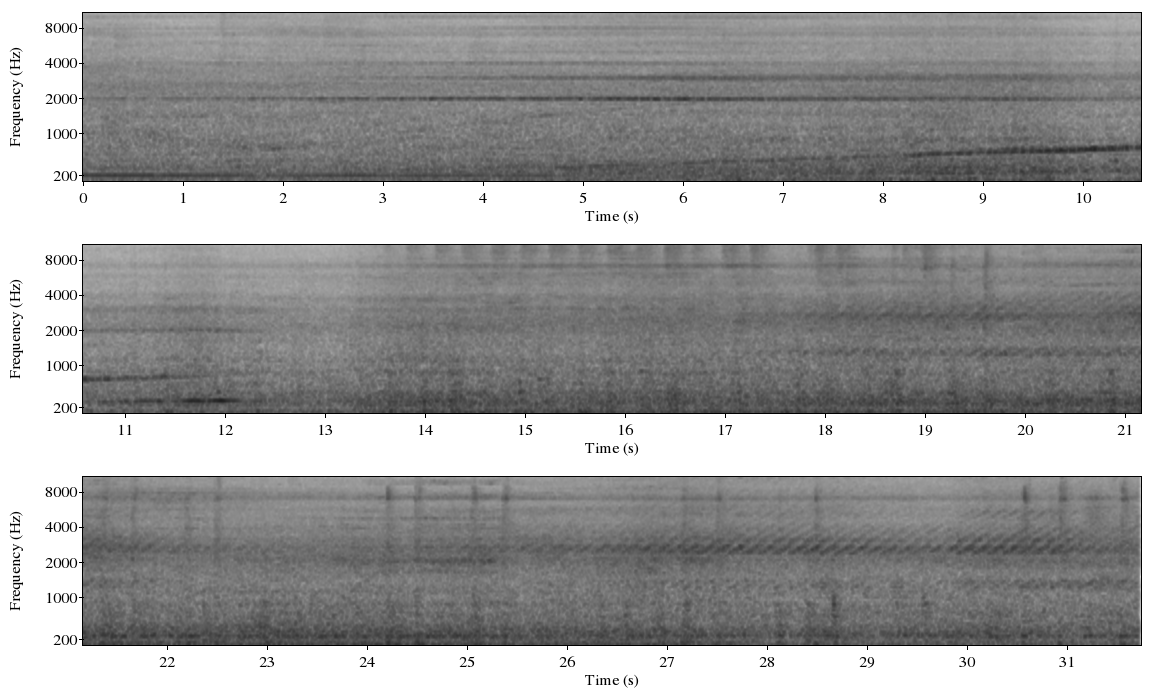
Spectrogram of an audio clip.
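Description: Southeastern electric multiple-unit train running through the station. Its motors whine and rise steadily in pitch for several seconds as it gathers speed, then wheel-on-rail rumble takes over, with wheels squealing through the second half.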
